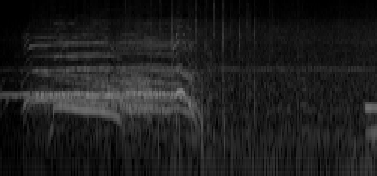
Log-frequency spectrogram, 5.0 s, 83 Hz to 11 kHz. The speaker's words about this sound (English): Around 50 people cheer as they stage a peaceful protest beside the government building in Riga at the beginning of April. The demonstrators have arrived from Vatsbybarg, a village of just 500 people in the eastern region of the country.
